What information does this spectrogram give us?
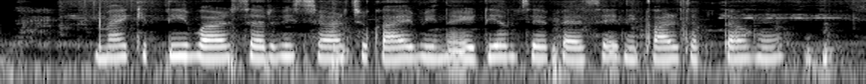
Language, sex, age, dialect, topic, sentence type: Hindi, female, 18-24, Marwari Dhudhari, banking, question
